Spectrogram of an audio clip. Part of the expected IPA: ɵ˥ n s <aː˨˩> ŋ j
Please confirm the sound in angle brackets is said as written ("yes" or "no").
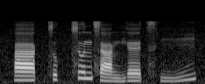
yes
